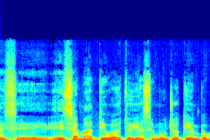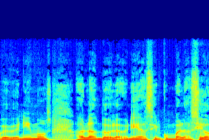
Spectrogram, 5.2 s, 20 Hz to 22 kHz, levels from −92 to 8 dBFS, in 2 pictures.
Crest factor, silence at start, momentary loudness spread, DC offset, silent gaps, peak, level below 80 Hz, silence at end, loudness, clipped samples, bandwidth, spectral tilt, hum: 12 dB; 0 s; 3 LU; under 0.1%; none; 0 dBFS; -32 dBFS; 0 s; -14 LUFS; under 0.1%; 14 kHz; -6.5 dB/octave; none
